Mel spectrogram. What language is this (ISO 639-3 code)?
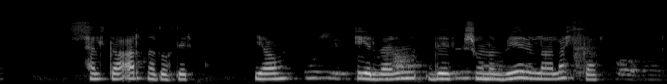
isl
